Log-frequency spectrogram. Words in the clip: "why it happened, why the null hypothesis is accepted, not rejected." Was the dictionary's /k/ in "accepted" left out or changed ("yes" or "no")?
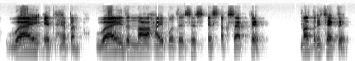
no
